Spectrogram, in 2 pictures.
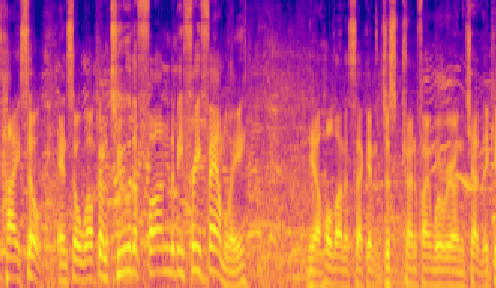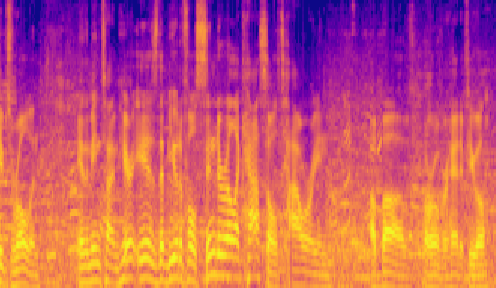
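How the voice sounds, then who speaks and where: A hoarse man with a raspy voice hosting a live theme park vlog outdoors, chatting and reading viewer comments aloud. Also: medium pitch, lively intonation, moderate pace, crowd noise. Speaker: livestream host.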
